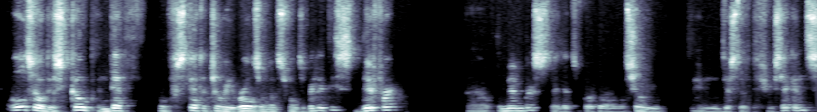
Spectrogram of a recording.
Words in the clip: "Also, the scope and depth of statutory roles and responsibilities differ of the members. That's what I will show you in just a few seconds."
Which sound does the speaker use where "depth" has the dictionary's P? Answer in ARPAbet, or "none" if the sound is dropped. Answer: none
